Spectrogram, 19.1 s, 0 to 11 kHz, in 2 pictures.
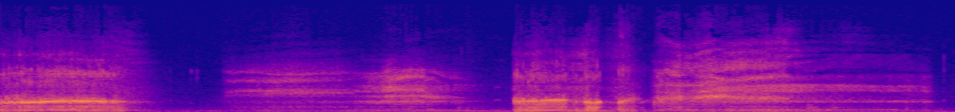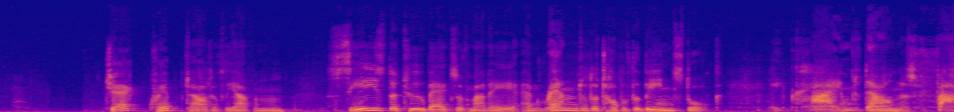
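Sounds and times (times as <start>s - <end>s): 
voice imitating a giant's loud exaggerated snoring: 0.0s - 1.6s, 2.3s - 9.4s
speech: 10.7s - 19.0s.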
